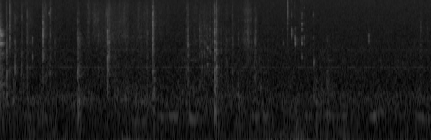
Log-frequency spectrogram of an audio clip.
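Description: Hands handling small card and paper pieces and a glue bottle on a cutting mat: quiet, scattered light clicks and taps.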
